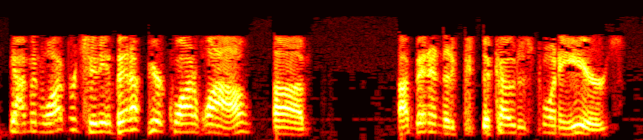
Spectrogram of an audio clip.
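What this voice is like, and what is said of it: Slight Southern American accent. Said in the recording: “Still got that Alabama accent a little bit, though ... Southern accent”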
